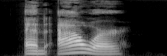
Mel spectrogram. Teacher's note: a hat because hat starts with an H H sound but in the word hour the H is silent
